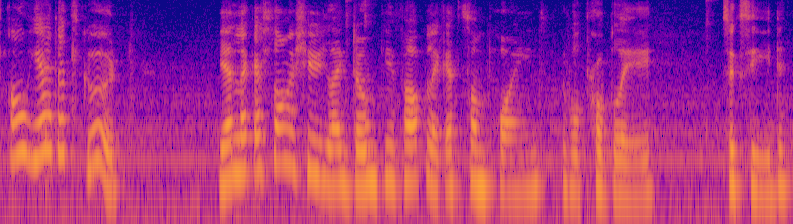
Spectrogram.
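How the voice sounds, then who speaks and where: With lively intonation and a fairly high pitch, a woman speaks at a moderate pace amid noticeable background noise. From Netherlands. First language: Dutch. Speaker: VTuber streamer. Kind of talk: casual chat. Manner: hesitant, many fillers.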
